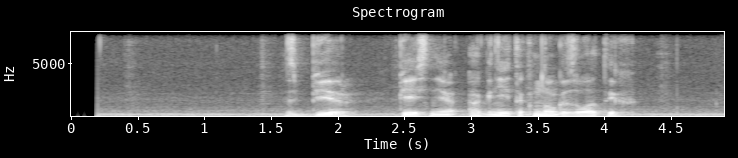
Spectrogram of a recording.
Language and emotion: Russian, neutral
